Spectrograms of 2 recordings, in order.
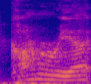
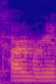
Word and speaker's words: Cara Maria: We've had everyone call Cara, Kara, Marie, Maria. Like, her name has just been like a cycle of mispronunciations.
